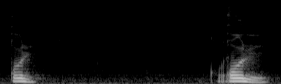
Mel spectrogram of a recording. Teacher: The lips are not neutral. They're rounded. · Term: dhamma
